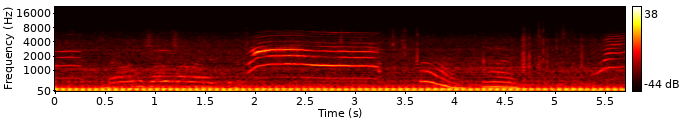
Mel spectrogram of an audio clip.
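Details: Loud meowing from a hungry black-nosed tuxedo cat begging for food. One sustained meow lasts over a second, followed by short falling sounds. Continuous low rhythmic engine-like rumble in the background.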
